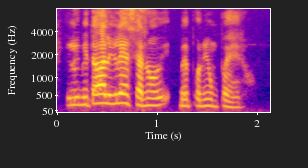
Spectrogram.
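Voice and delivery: ordinary talk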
